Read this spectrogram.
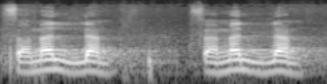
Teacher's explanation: We don't do ithar. We do idgham without ghunna. We merge without holding.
